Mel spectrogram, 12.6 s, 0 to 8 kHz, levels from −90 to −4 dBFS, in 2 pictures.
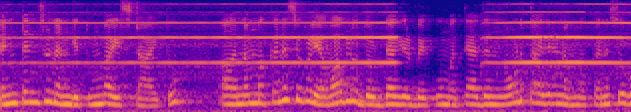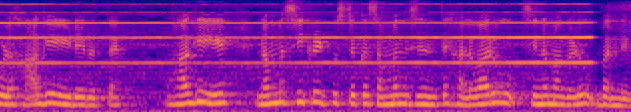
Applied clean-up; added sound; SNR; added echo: none; Bowed string instrument; 2 dB; reverberation time 0.6 s.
